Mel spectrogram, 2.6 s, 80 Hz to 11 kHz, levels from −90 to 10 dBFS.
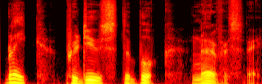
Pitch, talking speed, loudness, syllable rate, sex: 100 Hz, 115 wpm, -18 LUFS, 4.7 syllables/s, male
